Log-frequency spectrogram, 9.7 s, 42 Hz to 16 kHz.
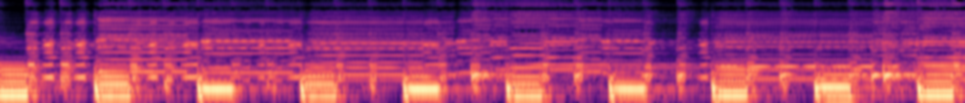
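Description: Yamaha DGX670 digital piano playing a sampled accordion voice: a melody with chords over the keyboard's waltz accompaniment, its low bass notes coming about once a second.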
